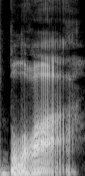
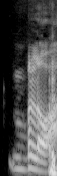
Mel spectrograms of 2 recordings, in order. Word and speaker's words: Blois: But then I found out there's another podcast called Beers with Blois, which I pronounce Blois. Blois, like he's French. Yeah, I do the French pronunciation.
